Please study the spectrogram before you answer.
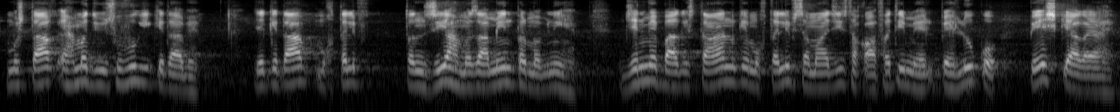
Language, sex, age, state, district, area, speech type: Urdu, male, 18-30, Uttar Pradesh, Saharanpur, urban, spontaneous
